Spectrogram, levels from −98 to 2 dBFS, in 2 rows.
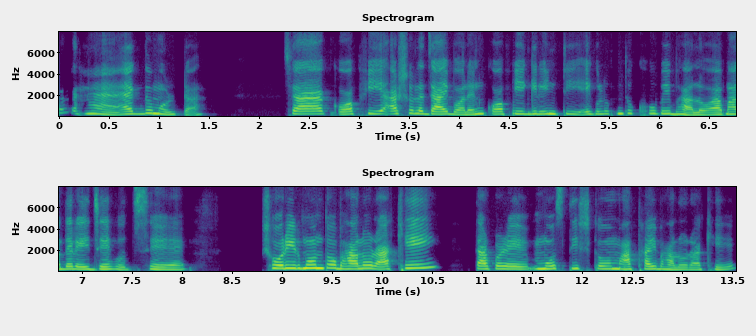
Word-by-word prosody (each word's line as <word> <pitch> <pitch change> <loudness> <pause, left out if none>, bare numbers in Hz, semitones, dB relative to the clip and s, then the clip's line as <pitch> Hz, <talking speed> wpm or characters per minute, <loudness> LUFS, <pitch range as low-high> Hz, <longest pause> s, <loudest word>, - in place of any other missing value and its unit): উম 335 - -12
অ্যা 260 - -13
হ্যাঁ 250 -6 -1 0.2
একদম 265 +4 0
উল্টা। 205 -3 -8 1.0
চা, 260 - 0 0.4
কফি 240 +4 -3 0.2
আসলে 275 +1 -2
যাই 230 -1 +4
বলেন 205 +2 -1
কফি, 235 +3 -3
গ্রিন 250 +1 +1
টি 250 - -6 0.2
এগুলো 235 +2 -6
কিন্তু 270 +2 -2
খুবই 275 -1 -4
ভালো। 180 +1 0 0.2
আমাদের 225 +2 -1
এই 220 - 0
যে 225 - +2
হচ্ছে 195 +3 -6 1.1
শরীর, 305 -1 +5
মন 320 0 +9
তো 330 - +2 0.2
ভালো 255 +3 +4 0.2
রাখেই। 310 +7 +2 0.5
তারপরে 255 -1 +2 0.3
মস্তিষ্ক, 280 +1 -3 0.3
মাথায় 240 +3 0
ভালো 200 -1 -2
রাখে, 195 +1 -6
245 Hz, 135 wpm, -20 LUFS, 220-270 Hz, 1.1 s, মন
